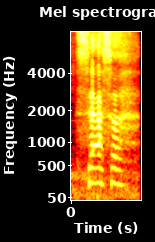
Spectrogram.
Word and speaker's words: Saxifrage: I'm just going to have the Hellebores be the center stage, and then two of the Saxifrages, and then the cyclamen and the Dusty Miller, and then the Dusty Miller, the cyclamen, and how do you say this?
